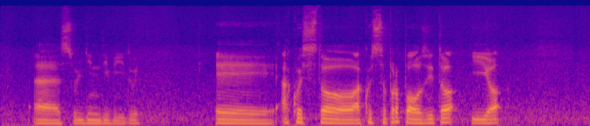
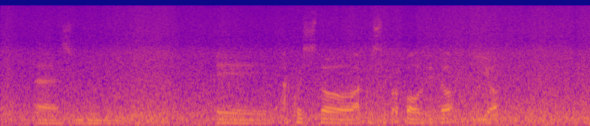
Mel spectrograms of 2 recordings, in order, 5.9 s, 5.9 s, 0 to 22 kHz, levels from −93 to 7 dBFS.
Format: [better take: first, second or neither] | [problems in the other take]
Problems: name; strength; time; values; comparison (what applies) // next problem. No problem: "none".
first | hiss; loud; throughout; 1 dB below the speech; faint in the first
